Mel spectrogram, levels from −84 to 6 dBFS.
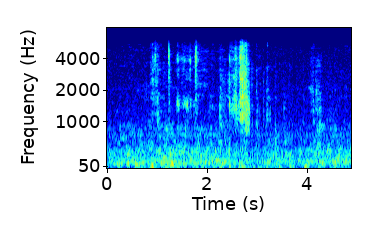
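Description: A noise suppressor applied to music or sounds runs throughout the clip. The suppressor treats sustained tones, ambience and decaying tails as noise. Onsets pass, but held sound sinks by around 10 dB and then recovers, so the audio pumps and thins. The band stays capped near 8 kHz by the call's microphone path.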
